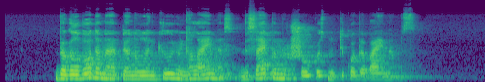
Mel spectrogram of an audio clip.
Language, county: Lithuanian, Vilnius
